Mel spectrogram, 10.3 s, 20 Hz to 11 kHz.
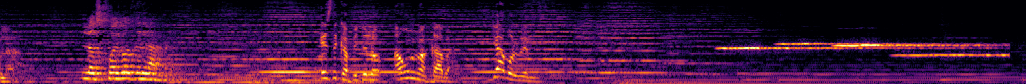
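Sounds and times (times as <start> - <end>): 
speech: 0.0 - 1.9, 3.2 - 5.6
music: 0.0 - 10.2
whistled four-note melody: 7.0 - 10.2.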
